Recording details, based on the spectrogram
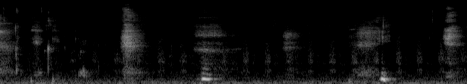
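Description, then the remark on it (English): A dog pants in a steady rhythm of breathy huffs, with a few sharper exhalations standing out between them, and no one speaking. “Dog like me.”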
